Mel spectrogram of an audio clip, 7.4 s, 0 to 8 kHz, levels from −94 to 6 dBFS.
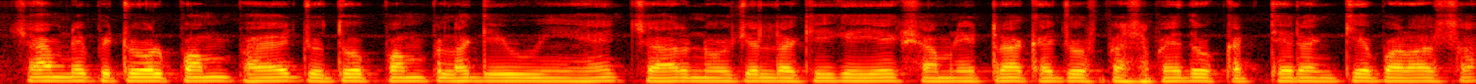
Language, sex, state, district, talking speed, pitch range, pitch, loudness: Hindi, male, West Bengal, Dakshin Dinajpur, 195 wpm, 120-125 Hz, 120 Hz, -28 LUFS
